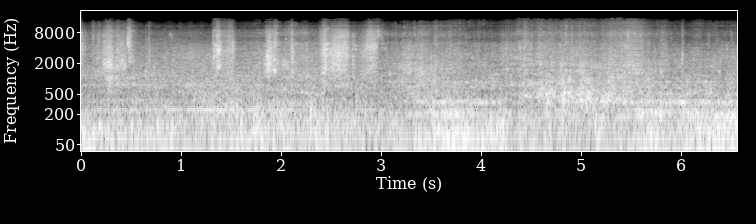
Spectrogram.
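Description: A boat's engine running with a steady low rumble, with wind buffeting the microphone. A few sharp knocks come in the first three seconds, and a steady hum sets in about halfway through.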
